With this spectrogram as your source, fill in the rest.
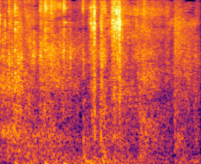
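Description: A rifle's bolt clacks as it is handled.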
